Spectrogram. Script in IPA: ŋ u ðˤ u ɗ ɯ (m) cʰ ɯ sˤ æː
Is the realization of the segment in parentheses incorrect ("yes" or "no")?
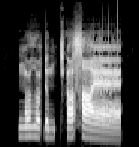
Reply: no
